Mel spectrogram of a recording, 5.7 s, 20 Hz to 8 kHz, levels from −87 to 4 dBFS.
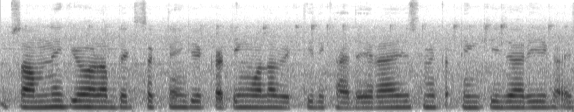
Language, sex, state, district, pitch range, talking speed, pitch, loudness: Hindi, male, Madhya Pradesh, Dhar, 150-160 Hz, 240 wpm, 155 Hz, -19 LUFS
